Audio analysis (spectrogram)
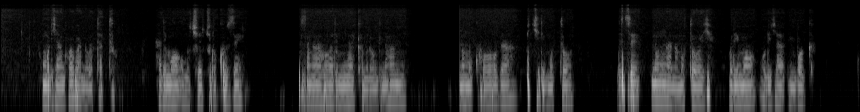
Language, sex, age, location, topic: Kinyarwanda, male, 25-35, Kigali, health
